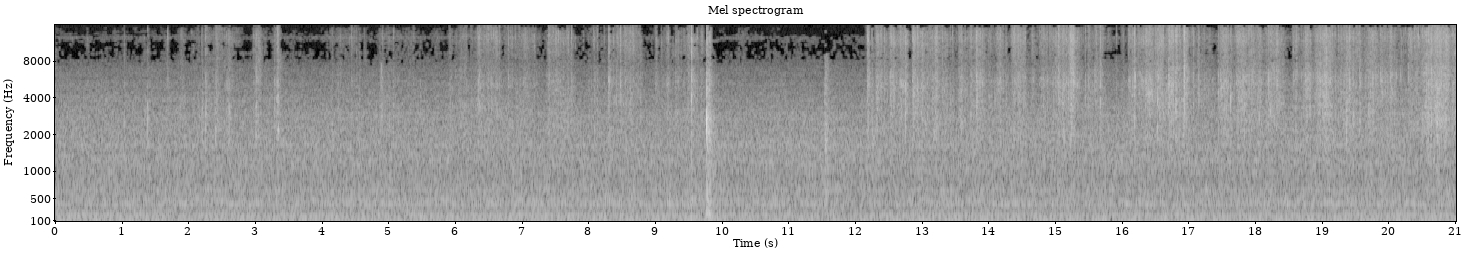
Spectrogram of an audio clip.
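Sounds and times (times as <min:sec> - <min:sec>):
low hum: 0:00.0 - 0:21.0
cardboard and foil crinkling: 0:01.8 - 0:09.7, 0:12.2 - 0:21.0.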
